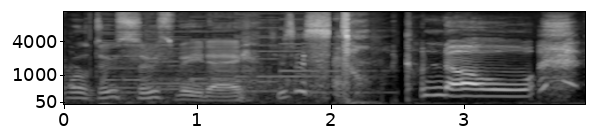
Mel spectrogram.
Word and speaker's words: sous vide: All right, we'll do sous vide.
